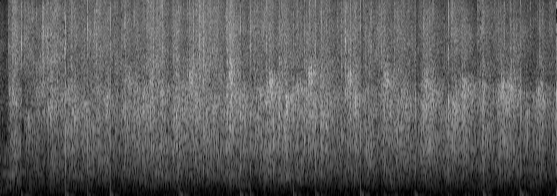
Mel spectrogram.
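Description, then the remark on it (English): Steady audience applause fills the whole stretch, a dense, even roar of many hands clapping at a loud, constant level with no voices breaking through. “They have never, incidentally, and you can applaud this one if you want, they have never, any of them, been identified or apprehended.”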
